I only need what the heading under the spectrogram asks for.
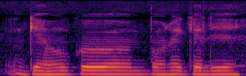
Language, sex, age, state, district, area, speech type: Hindi, male, 18-30, Uttar Pradesh, Ghazipur, rural, spontaneous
